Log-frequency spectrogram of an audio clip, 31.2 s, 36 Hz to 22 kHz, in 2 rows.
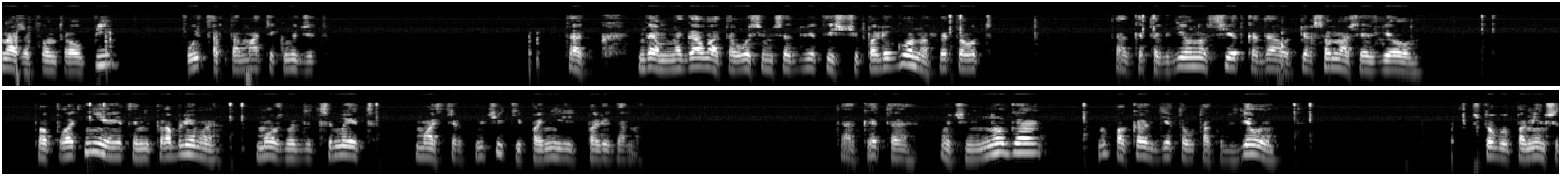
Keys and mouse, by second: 9.5 click, 16.4-18.2 drag, 19.4-26.6 drag, 28.6 click.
